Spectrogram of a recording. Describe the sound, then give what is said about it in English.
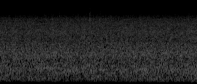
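Warm rain falls as a steady, dense hiss with no distinct drops, even and fairly faint throughout. “Why is this rain warm? It's not cold, it's warm.”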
